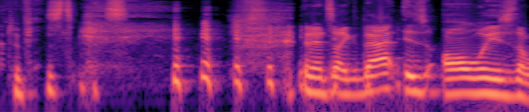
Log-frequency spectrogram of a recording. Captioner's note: laughing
